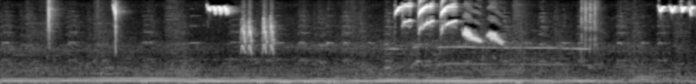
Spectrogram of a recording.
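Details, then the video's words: Bali myna fighting song as a lure to stir quiet birds: scattered sharp high clicks, rasping bursts, then a cluster of quick looping whistles and descending notes, ending in a buzzy stuttered burst. "SRDC Full Tarung GACOR//Cocok Untuk Pancingan SRDC Malas Bunyi"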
